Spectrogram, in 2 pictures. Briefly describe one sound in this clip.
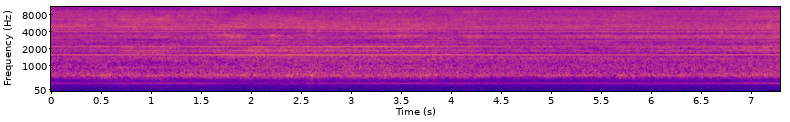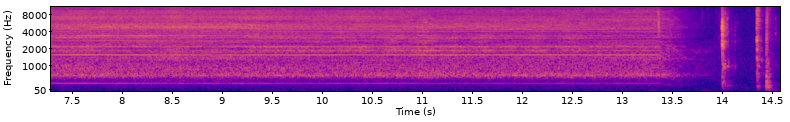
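A hair dryer blows steadily and then switches off.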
